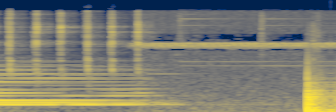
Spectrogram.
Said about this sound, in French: elle se laissait bercer par le tic-tac de l'horloge.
